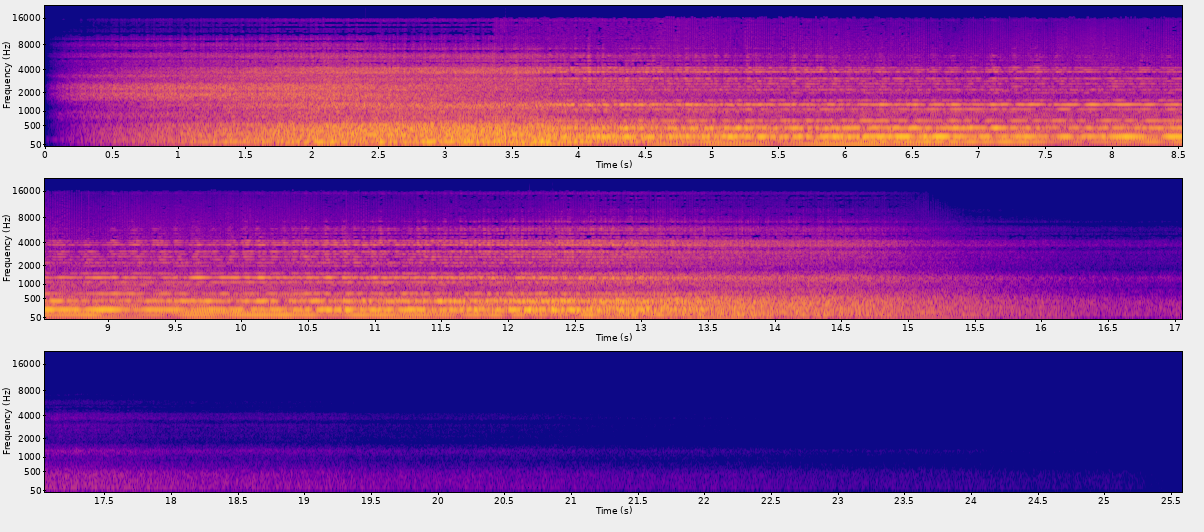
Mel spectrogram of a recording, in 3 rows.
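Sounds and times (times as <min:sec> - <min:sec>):
music ending: 0:01.2 - 0:15.3.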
